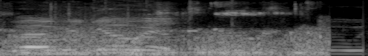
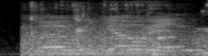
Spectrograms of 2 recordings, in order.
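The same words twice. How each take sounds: First: Drawn-out call. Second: Said in the usual way. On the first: Acted. Host stretching the question to rile up the crowd, slow drawn call. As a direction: stretch every word out slowly.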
